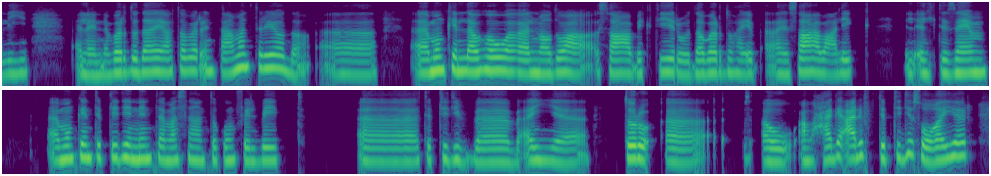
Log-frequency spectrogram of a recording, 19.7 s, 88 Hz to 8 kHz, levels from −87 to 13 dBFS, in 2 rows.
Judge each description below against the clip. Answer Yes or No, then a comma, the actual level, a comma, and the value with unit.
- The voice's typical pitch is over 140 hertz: Yes, medium, 185 Hz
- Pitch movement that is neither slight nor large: No, narrow, 2.3 semitones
